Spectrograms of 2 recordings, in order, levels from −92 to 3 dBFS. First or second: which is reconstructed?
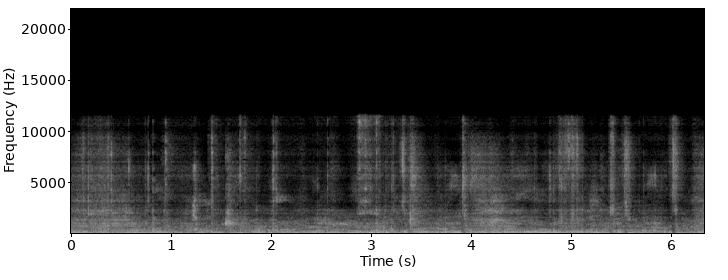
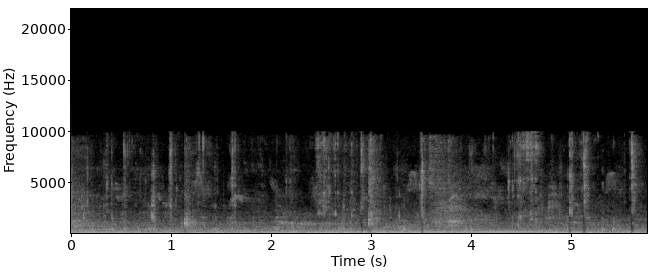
first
